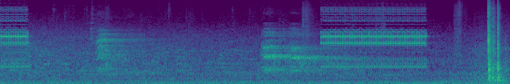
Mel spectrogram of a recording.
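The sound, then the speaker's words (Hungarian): An old-fashioned street telephone rings in several bursts, one long sustained ring among shorter ones, over a constant murmur of a crowd at a busy, crowded spot in Budapest, with a sharp clatter near the end. “A tömegeket vonzó helyszín emberektől hangos, melybe olykor belevegyül a régi időket felelevenítő utcai telefonzaja.”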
